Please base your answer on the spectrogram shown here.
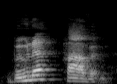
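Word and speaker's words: Bunnahabhain: some buna hobbin buna the bh is pronounced v so buna buna haven haven in gaelic that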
